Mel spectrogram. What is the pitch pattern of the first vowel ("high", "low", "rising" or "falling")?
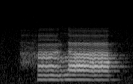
high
